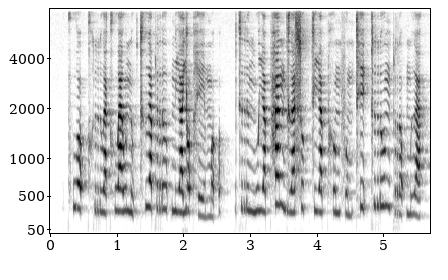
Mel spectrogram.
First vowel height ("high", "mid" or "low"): mid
